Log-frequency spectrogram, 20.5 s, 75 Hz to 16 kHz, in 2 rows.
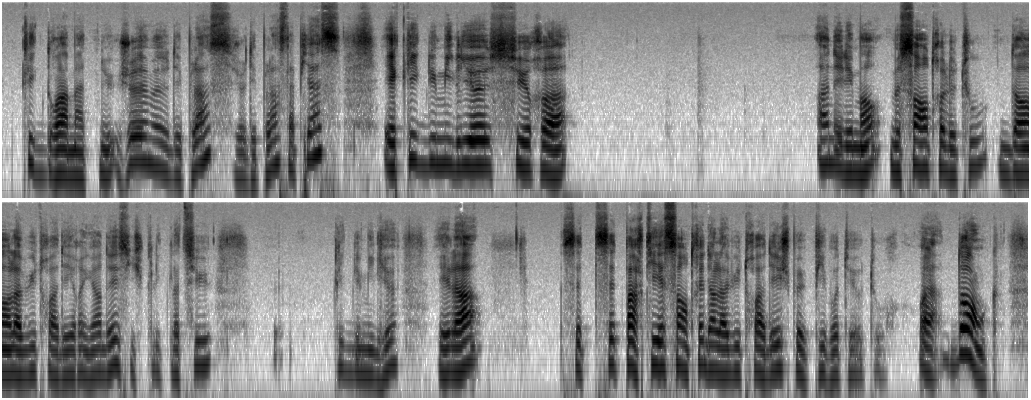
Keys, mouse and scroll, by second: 4.5 right click, 7.4 middle click, 13.1 middle click, 14.0-16.8 drag, 16.9-19.8 drag, 20.0 right click.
